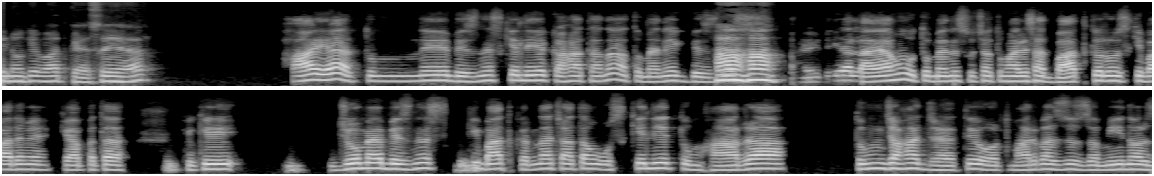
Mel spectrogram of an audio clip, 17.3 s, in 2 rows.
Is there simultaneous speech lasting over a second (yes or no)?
no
